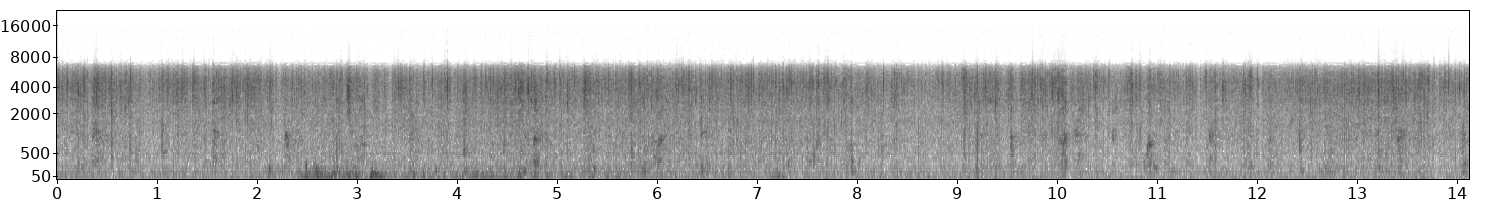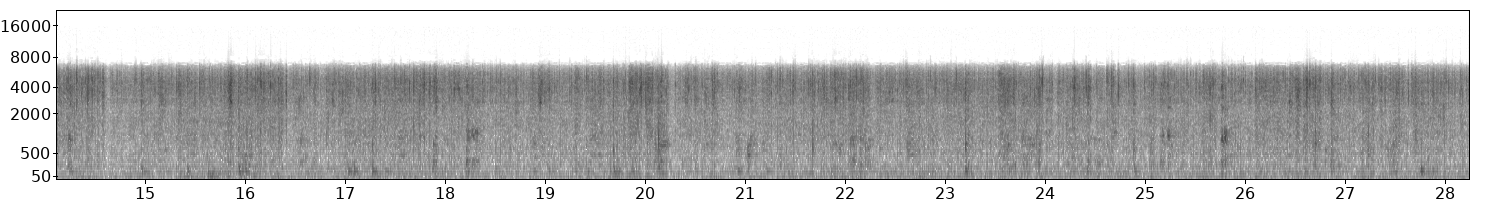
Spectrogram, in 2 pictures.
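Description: Garden-hose water spraying and spattering on stone paving in a steady hiss full of small splashes, with a dog biting and lapping at the jet.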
